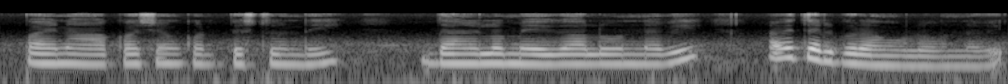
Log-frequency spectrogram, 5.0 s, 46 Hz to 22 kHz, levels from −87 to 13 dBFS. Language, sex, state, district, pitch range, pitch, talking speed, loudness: Telugu, female, Telangana, Mahabubabad, 205-220 Hz, 210 Hz, 120 wpm, -20 LUFS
